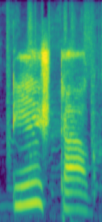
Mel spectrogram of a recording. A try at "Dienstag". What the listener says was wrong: Dienst. न भी आ रहा है देखो एन है बीच में. Dienstag. Tag.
